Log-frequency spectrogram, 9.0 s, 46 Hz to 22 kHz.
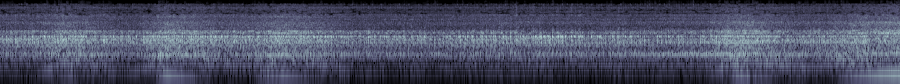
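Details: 1999 Chevy/Geo Prizm (Toyota Corolla) idling: loose irregular metallic rattle from the passenger-side power steering belt pulley, which has become slightly loose; fixed by tightening it.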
